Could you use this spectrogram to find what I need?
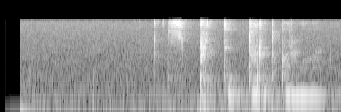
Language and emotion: Russian, angry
